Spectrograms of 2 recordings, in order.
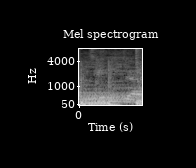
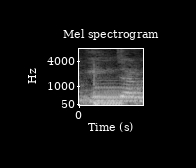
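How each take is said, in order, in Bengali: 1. এটি j ধ্বনি দিয়ে শুরু হয়। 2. এটি হার্ড g ধ্বনি দিয়ে শুরু হয়। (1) "মুরগির জ করবে" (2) "আমরা কিন্তু গিঞ্জার বলছি না"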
